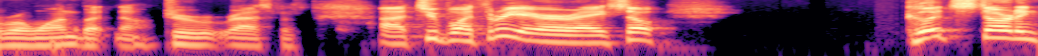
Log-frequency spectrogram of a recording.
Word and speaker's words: Rasmus: I never pronounce this guy's name right. Rasputin. No, Rasputin. The Russian gypsy who like started World War One, but no, Drew Rasmus, 2.3 ERA.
